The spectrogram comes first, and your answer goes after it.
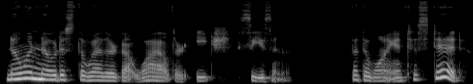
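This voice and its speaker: A woman reading her own children's picture book aloud in an expressive, dramatic storytelling style. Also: fairly low pitch, normal speed, creaky. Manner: rhyming, dramatic read-aloud.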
